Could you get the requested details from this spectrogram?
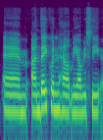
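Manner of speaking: normal talking voice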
